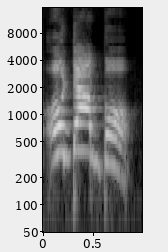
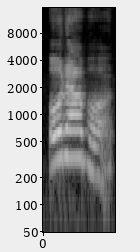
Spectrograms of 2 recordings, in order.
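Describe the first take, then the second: First: "Odabo" louder, auntie's way; auntie's correction. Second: Put-on "Odabo" in her American-accented Yoruba; her own Odabo. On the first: Retold or imitated. Auntie correcting the niece's goodbye, "Odabo" with native tones. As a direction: say "Odabo" as a Yoruba auntie would, proper tones. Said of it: "Some auntie will go". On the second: Niece repeating the goodbye, "Odabo" in her own accent. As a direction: say "Odabo" the way she naturally does. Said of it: "and I'm like".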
